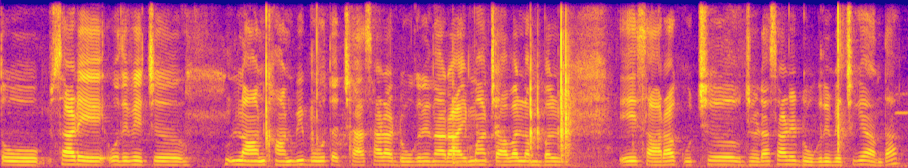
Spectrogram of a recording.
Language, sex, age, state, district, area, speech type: Dogri, female, 30-45, Jammu and Kashmir, Reasi, urban, spontaneous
